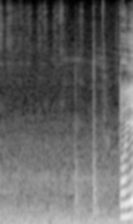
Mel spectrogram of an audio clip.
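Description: A stylus writing on a digital touchscreen display: a faint scratching with a couple of light taps of the pen tip on the screen.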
